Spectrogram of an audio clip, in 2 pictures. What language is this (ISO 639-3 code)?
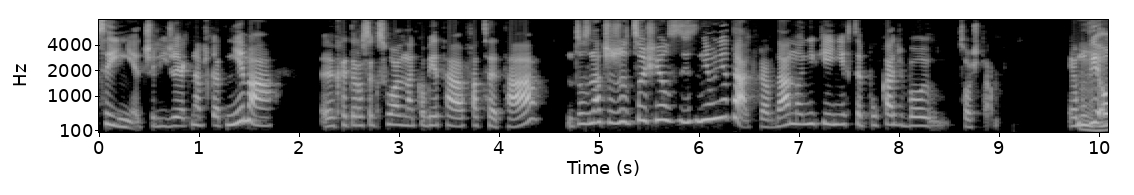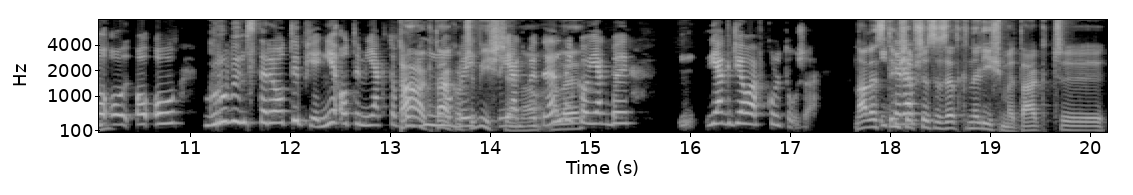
pol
